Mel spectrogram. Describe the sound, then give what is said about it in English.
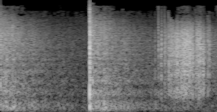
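A single sharp firework bang cracks out, followed by a fizzing, crackling hiss against a steady outdoor background rumble, with no talking; fireworks set off by three young men in the middle of a street right off Marengo in Pasadena. “Police officer and an arson investigator talking to three young men who were setting off fireworks in the middle of the street right off Marengo.”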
